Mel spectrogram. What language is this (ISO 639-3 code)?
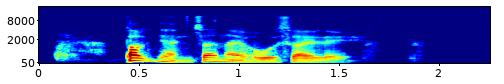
yue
